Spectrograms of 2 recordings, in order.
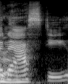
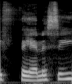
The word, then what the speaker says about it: Fantasy: No, it is quite pronounced literally Fantasy it is. Finder. It is pronounced fantasy, not spelled fanasty, like some people like to say.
